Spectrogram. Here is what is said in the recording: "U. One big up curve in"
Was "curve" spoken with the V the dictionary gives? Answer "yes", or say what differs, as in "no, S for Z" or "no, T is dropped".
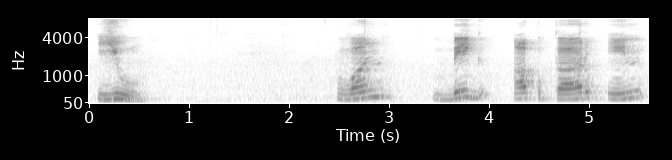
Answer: no, V is dropped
